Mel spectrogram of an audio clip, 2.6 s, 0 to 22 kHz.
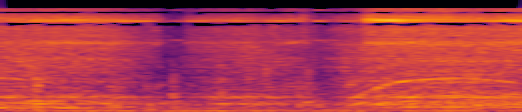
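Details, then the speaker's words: Renault Zoe ZE40 after the reduction gearbox repair, wheels spinning forwards and backwards as the traction check rocks them: smooth gear whine rising and falling with no grinding; sounds much better, gearbox healthy. "yeah that's sounding a lot better sounds a lot better so you can see it's it sort of spins the wheels forwards and backwards um and that's kind of like a um traction thing"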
